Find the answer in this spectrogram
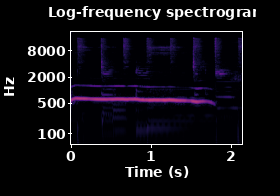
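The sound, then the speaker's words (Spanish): Wolf kids in a Catboy story howl together in one long, steady, drawn-out cry lasting about two seconds, loud, with a low musical backdrop underneath that fades as the howl ends. “Aullaron los lobos al mismo tiempo, lo que provocó que Catboy fuera arrojado al otro lado de la pared.”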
